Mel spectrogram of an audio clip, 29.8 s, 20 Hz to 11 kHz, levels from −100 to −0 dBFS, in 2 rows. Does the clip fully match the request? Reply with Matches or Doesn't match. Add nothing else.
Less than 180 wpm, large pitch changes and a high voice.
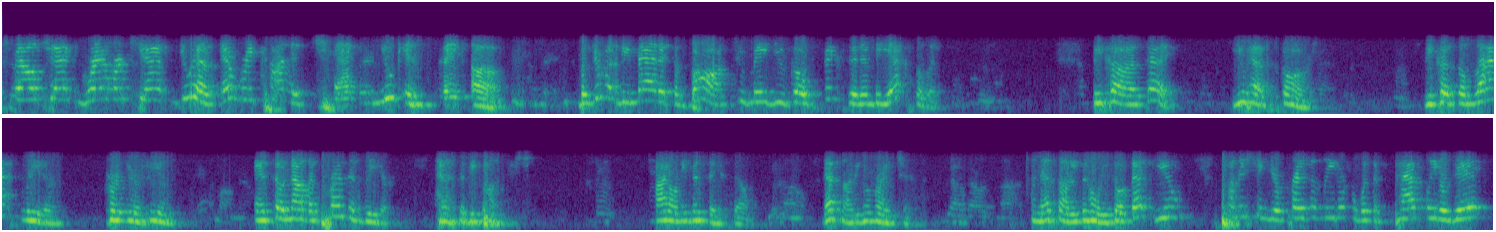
Matches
